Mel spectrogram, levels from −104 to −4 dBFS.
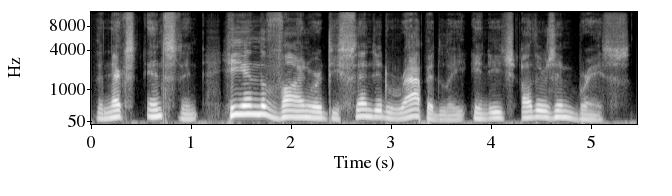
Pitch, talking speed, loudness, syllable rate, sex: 135 Hz, 155 wpm, -18 LUFS, 4.6 syllables/s, male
